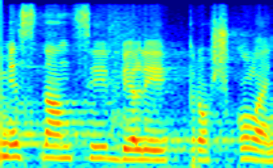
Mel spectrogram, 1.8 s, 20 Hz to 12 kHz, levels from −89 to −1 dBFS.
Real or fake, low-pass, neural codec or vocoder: real; 10.8 kHz; none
